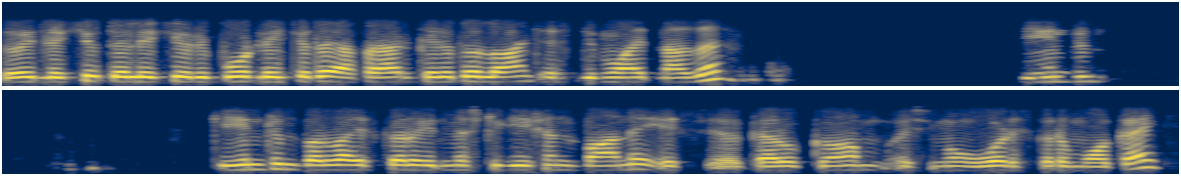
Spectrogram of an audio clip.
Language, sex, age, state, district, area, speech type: Kashmiri, male, 18-30, Jammu and Kashmir, Anantnag, rural, conversation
